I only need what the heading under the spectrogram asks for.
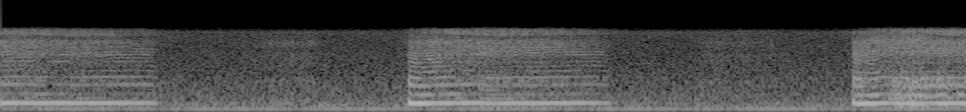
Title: snores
